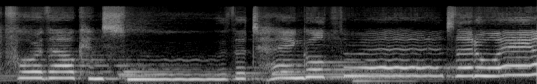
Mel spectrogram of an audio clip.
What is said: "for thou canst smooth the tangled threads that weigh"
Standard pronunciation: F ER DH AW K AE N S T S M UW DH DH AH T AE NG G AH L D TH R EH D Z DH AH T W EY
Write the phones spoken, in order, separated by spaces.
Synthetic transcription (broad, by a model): F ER DH AW K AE N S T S M UW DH DH AH T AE NG G L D TH R EH D Z DH AH T W EY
